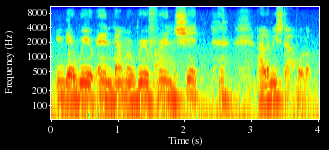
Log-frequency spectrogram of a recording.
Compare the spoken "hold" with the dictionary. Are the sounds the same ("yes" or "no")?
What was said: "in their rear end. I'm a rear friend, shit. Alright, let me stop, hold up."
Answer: no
